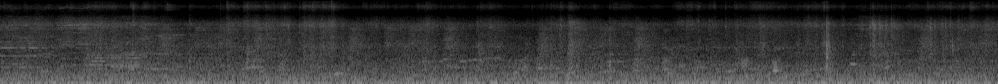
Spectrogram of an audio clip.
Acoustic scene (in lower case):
crowded indoor space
